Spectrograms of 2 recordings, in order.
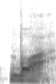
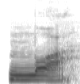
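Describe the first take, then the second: First: The first consonant is denasalized, close to b. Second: The first consonant is a full nasal m. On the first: "it's usually boy" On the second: "instead of sounding like more"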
